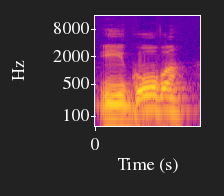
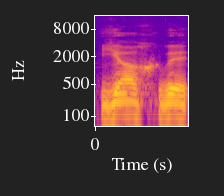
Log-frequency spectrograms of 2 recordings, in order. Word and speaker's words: Яхве: это Иегова, а, скажем, в современной библеистике более принято произносить это имя как Яхве или Ягве.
